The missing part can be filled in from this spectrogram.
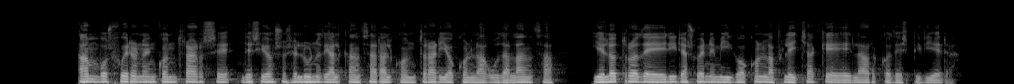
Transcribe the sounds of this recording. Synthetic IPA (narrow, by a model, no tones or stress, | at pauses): ambo̞sfwe̞ɾo̞nae̞ŋko̞nt̪ɾaɾse̞ðe̞se̞o̞so̞se̞lunoðealkanθaɾalko̞nt̪ɾaɾjo̞ko̞nlaːɣ̞uðalanθa | ie̞lo̞t̪ɾoðe̞ːɾiɾasue̞nẽ̞miɣo̞ko̞nlafle̞t͡ʃake̞ːlaɾko̞ðe̞spiðje̞ɾa̰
